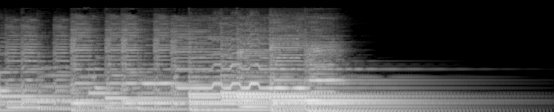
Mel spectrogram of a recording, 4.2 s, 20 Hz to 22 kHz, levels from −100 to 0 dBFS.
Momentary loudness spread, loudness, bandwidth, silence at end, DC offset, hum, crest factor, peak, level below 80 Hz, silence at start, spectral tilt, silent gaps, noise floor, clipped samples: 12 LU; -15 LUFS; 12.5 kHz; 0.9 s; 0.2%; none; 14 dB; -2 dBFS; -32 dBFS; 0 s; -7 dB/octave; none; -58 dBFS; under 0.1%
